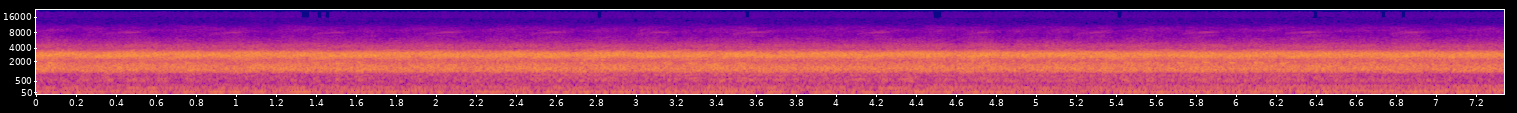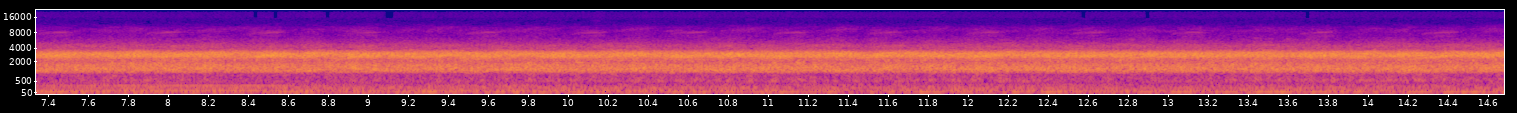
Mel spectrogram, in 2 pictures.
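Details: A great chorus of frogs in a flooded rice field before planting, on a full-moon night; continuous massed high croaking throughout, a brief faint low tone near the middle.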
